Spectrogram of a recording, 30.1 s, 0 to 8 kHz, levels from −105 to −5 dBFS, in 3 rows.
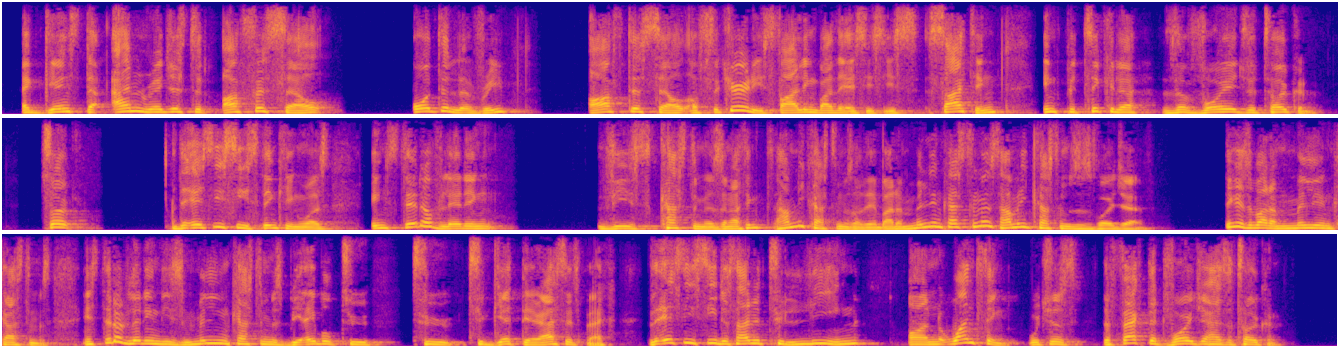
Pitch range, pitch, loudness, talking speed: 140-195 Hz, 165 Hz, -19 LUFS, 175 wpm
